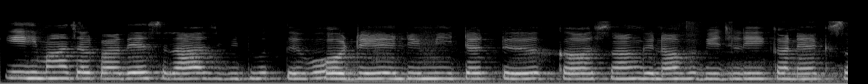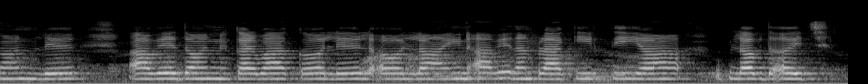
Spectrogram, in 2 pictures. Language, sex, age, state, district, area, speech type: Maithili, female, 30-45, Bihar, Madhubani, rural, read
